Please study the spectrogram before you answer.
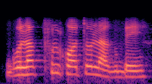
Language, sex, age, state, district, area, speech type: Bengali, female, 45-60, West Bengal, Hooghly, rural, conversation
